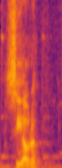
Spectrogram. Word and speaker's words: Scioto: Senior Open at Scioto. Is that how it's pronounced? Scioto Country Club? – Yeah.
